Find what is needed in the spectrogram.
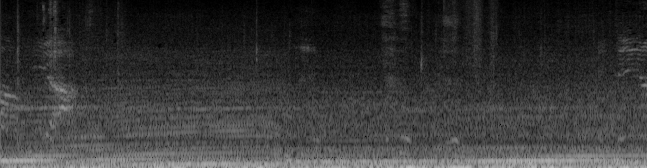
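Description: Car engine heard from inside the cabin while driving, its note climbing under acceleration, dipping about three seconds in, then holding steadier. A voice is heard briefly near the start.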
